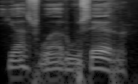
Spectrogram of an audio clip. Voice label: "yasuar ruser", Roon

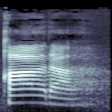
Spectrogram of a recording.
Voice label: Chanka, quechua; pellejo

